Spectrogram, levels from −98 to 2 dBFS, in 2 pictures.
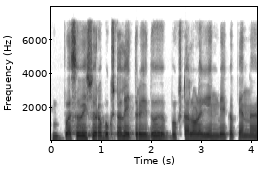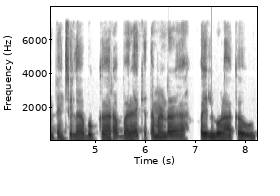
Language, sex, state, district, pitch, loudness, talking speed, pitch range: Kannada, male, Karnataka, Bijapur, 130 Hz, -17 LUFS, 115 wpm, 120-140 Hz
